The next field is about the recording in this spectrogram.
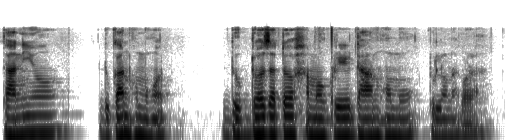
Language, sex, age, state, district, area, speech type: Assamese, male, 18-30, Assam, Udalguri, rural, read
